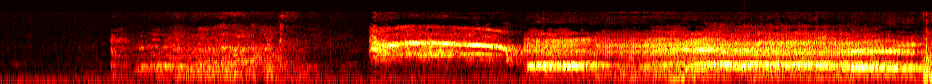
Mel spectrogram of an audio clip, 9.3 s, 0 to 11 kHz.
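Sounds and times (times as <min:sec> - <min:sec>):
laughter: 0:01.1 - 0:03.3
woman screaming while tripping over a sheep: 0:03.7 - 0:09.2
sacrificial sheep bleating: 0:05.2 - 0:09.2.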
